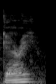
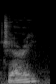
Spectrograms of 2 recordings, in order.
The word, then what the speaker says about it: Gerry: called it gerrymandering because his name was Elbridge Gerry, not Jerry, but it's pronounced today as gerrymandering, so his name technically hasn't gone down with it.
